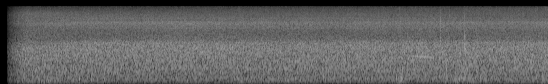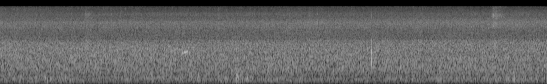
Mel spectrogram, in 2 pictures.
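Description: Water pouring from a dam's opened spillway gates during a flood release: a steady, even rush of falling water.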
